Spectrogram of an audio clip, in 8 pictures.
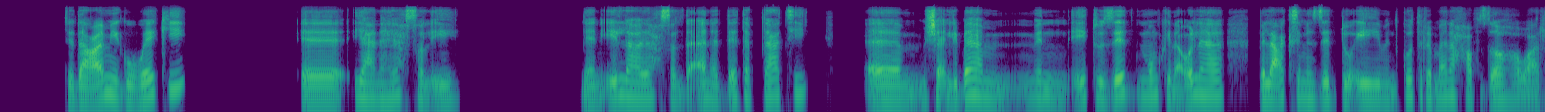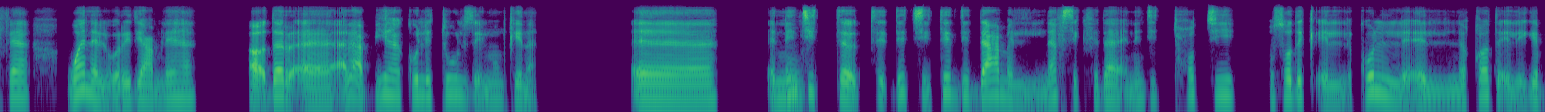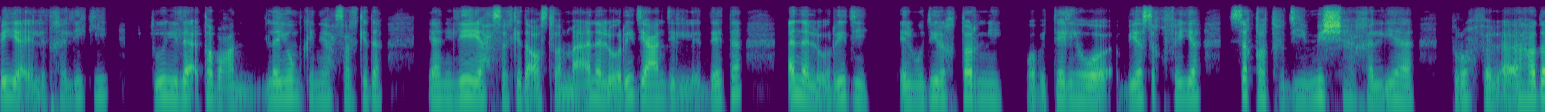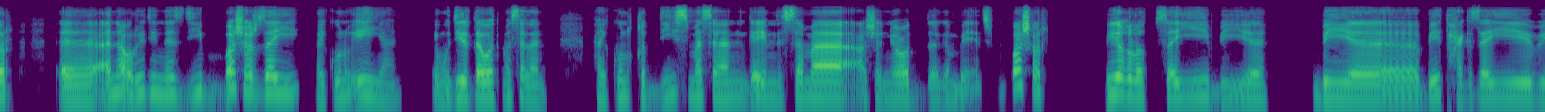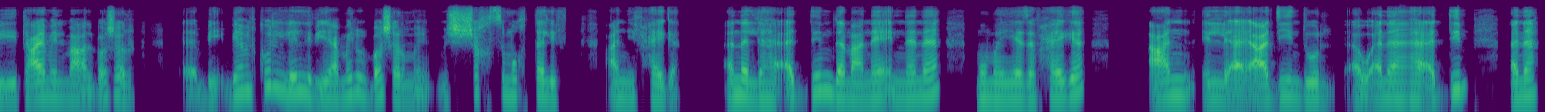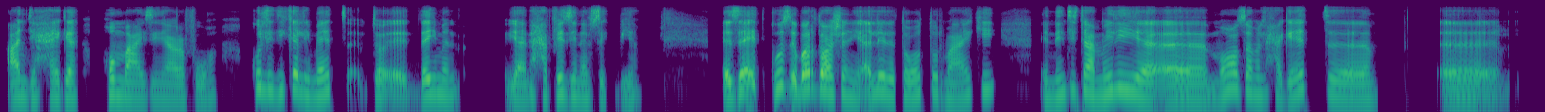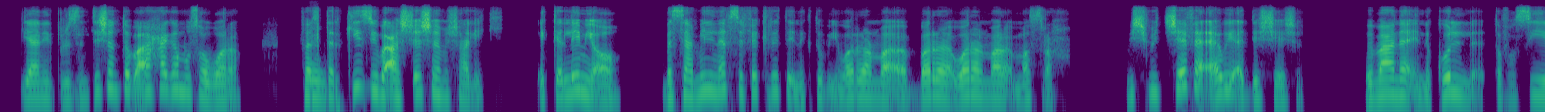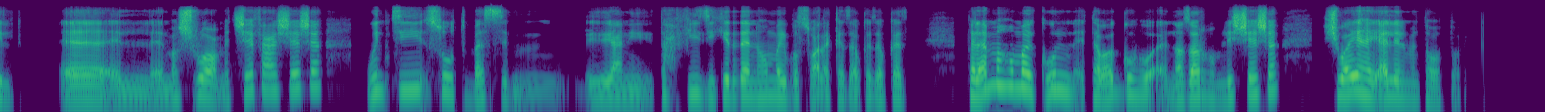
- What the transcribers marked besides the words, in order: tapping; in English: "الداتا"; in English: "A to Z"; in English: "Z to A"; in English: "already"; in English: "الtools"; horn; in English: "already"; in English: "الdata"; in English: "already"; in English: "already"; unintelligible speech; in English: "الpresentation"
- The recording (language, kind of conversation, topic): Arabic, advice, إزاي أقلّل توتّري قبل ما أتكلم قدّام ناس؟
